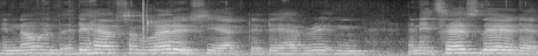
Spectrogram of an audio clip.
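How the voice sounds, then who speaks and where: With fairly even intonation, a woman talks at a very slow pace amid noticeable background noise and audible room echo. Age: 70s. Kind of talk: speech to an audience. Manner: halting.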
